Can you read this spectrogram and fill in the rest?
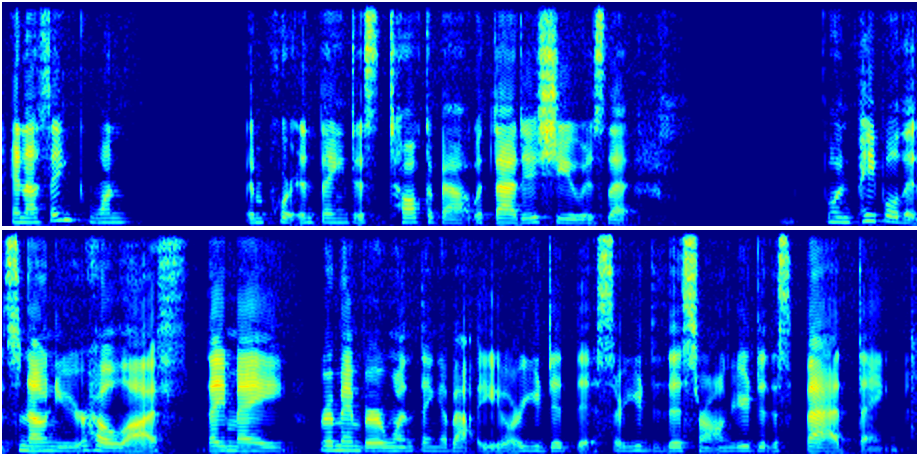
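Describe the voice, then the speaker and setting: Bright Kentucky-accented woman, chatty. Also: medium pitch, normal speed, smooth. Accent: Southern US, Kentucky twang. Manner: open and chatty, many "you know" fillers. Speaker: podcast guest. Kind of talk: casual interview chat.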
